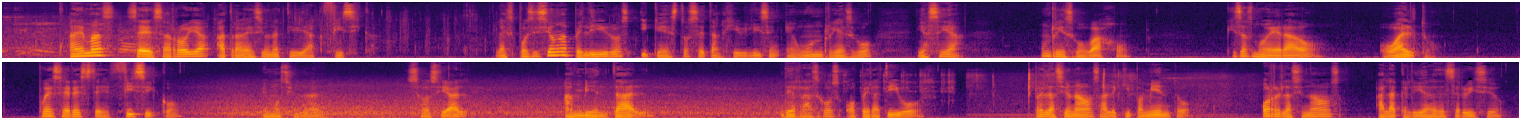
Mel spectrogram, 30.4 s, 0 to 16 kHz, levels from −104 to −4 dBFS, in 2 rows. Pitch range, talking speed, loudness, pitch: 95-125 Hz, 100 wpm, -31 LUFS, 110 Hz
